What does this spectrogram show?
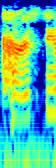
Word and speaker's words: Kirsty: and of course obviously it helps that it's you know rhymes with my name and helps people pronounce my name correctly so I'm like cool Kirsty like thirsty got ity like thirsty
